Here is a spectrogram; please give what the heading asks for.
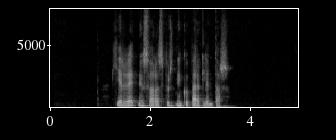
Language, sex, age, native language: Icelandic, female, 50-59, Icelandic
